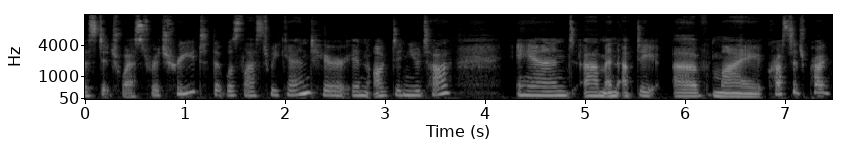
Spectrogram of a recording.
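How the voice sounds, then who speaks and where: Lively intonation from a woman with a fairly low, somewhat breathy voice at a fairly slow pace. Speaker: cross-stitch vlogger. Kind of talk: casual vlog update.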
